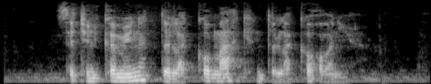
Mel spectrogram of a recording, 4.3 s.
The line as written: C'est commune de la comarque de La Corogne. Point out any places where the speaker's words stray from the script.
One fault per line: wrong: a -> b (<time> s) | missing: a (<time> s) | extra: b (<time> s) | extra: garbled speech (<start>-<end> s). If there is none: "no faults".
extra: une (0.9 s)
